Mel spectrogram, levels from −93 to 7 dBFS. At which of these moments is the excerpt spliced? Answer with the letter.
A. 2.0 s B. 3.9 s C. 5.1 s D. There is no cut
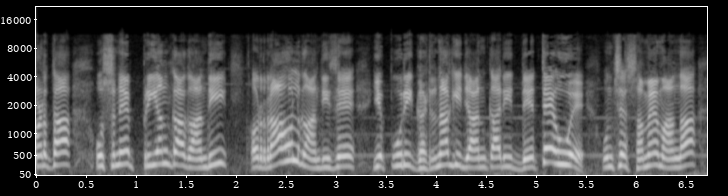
D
